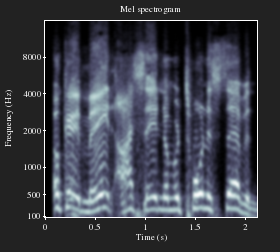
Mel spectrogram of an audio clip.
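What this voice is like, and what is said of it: Mixed Southern and Australian accent. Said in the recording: “That was my southern accent and my Australian accent mixed together.”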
